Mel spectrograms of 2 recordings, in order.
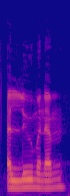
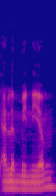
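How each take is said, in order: First: It is said with an American pronunciation. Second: It is said with a South African pronunciation. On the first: The speaker calls it wrong. "I've been in America for so long" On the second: The speaker calls it right. "That's the South African way to say it"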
